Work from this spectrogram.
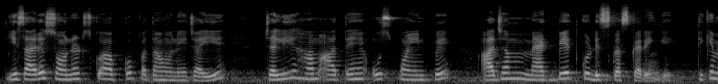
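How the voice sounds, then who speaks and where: A woman's voice: fairly high pitch, darkish tone, slight background noise. A woman teaching exam prep, asking rhetorical questions, answering them herself and correcting herself as she goes. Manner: mixes Hindi with English terms; corrects herself mid-sentence.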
